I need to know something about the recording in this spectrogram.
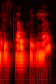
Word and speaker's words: dyscalculia: Is that how I pronounce it? Okay, dyscalculia.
